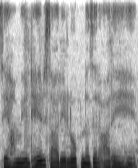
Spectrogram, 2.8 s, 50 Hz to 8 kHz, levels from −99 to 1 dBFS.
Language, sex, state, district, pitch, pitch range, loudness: Hindi, female, Arunachal Pradesh, Lower Dibang Valley, 160 Hz, 150-170 Hz, -14 LUFS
